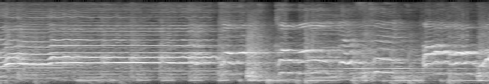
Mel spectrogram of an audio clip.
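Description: A woman singing long held notes that slide in pitch, with a live band of bass, drums, keyboards and guitar playing behind her. A fresh vocal phrase comes in near the end.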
